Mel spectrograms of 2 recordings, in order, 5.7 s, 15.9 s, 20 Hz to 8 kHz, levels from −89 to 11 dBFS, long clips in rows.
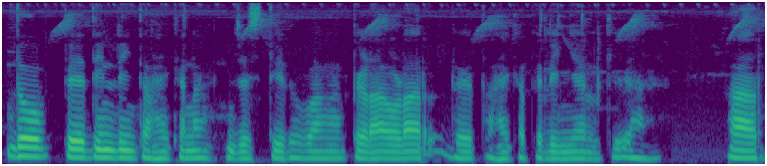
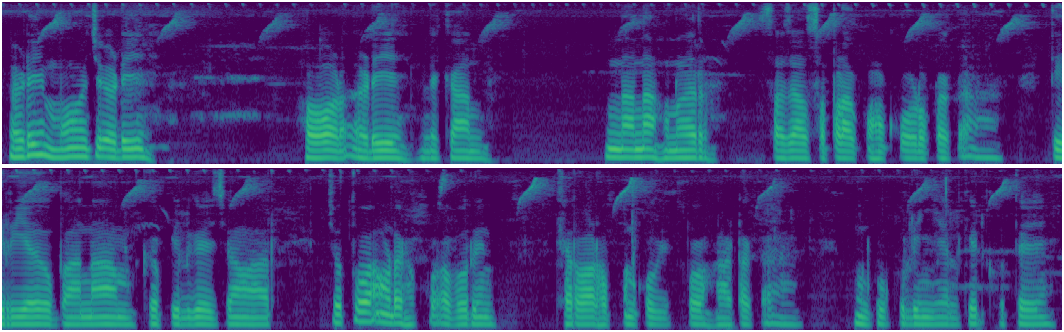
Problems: background sounds at intervals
